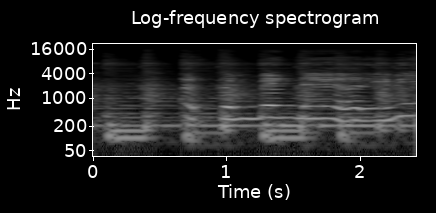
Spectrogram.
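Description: A woman singing a Tamil love song, her voice wavering in pitch on held notes, over electronic keyboard accompaniment with a steady, repeating bass pattern and a plucked, guitar-like voice.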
